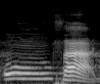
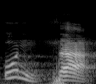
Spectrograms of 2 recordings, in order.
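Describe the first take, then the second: First: The n before s is blurred and hidden. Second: The n before s is said clearly. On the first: The speaker calls it right. "Jadi dibacanya samar" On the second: The speaker calls it wrong. "ataupun jelas"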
